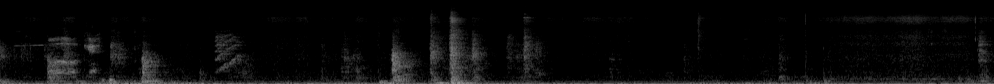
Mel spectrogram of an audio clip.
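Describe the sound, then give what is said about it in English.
Someone comes through a door: a few quick clunks and rattles early on, then a louder cluster of thumps and knocks midway, over a steady low hum. “Wait, someone's coming at the door.”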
